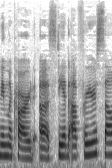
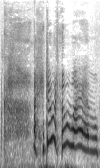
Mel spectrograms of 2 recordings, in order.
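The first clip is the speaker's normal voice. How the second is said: high, drawn-out words through real laughter; laughing; 10 semitones higher, slower than usual. Real, not acted. Tarot reader baffled by own giggles at the cards, laughing. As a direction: giggle helplessly while puzzled at yourself.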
